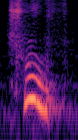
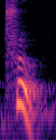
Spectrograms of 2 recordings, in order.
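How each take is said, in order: First: The word ends with a th sound. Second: The word ends with a t sound.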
